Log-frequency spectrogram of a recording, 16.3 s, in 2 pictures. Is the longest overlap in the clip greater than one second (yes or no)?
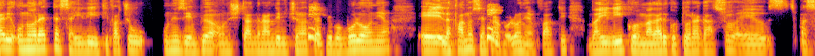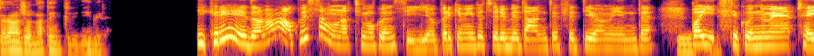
no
